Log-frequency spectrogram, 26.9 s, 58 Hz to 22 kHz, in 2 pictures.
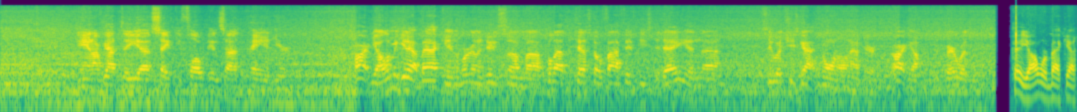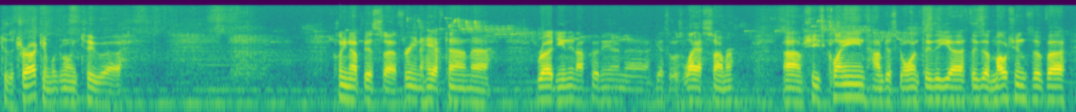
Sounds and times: Speech: 0:01.0 - 0:03.6, 0:04.4 - 0:15.1, 0:17.6 - 0:22.6, 0:23.2 - 0:26.8.

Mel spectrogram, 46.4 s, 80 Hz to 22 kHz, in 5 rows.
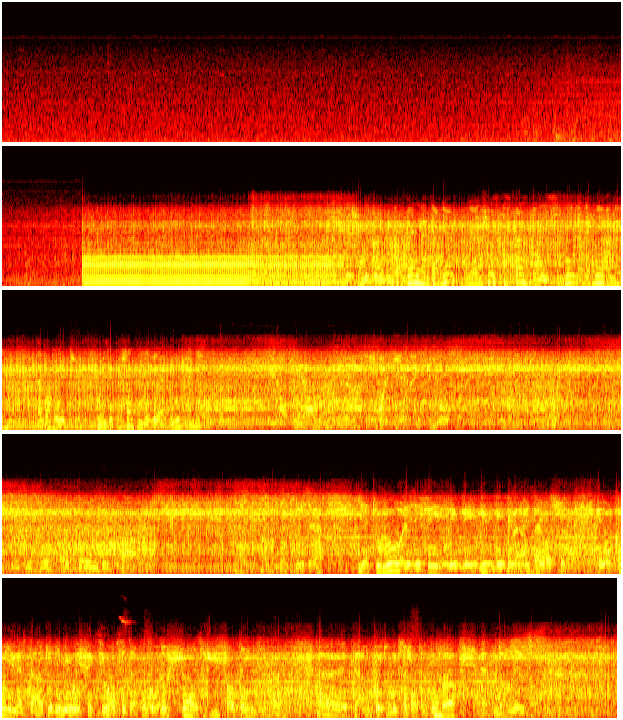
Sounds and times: Radio: 0:07.9 - 0:46.3
Speech: 0:14.2 - 0:21.8, 0:22.5 - 0:26.3, 0:27.9 - 0:30.1, 0:31.8 - 0:45.5.

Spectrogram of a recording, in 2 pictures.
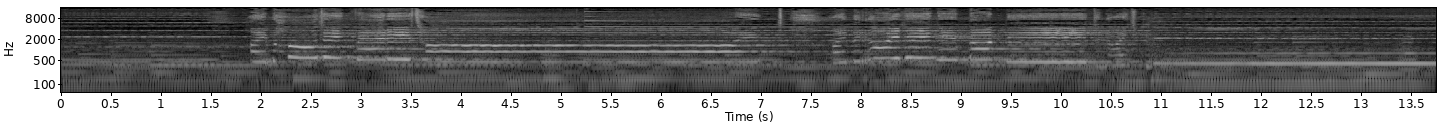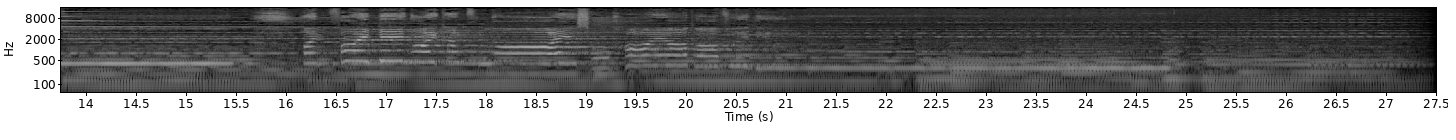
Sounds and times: Music: 0:00.0 - 0:27.5.

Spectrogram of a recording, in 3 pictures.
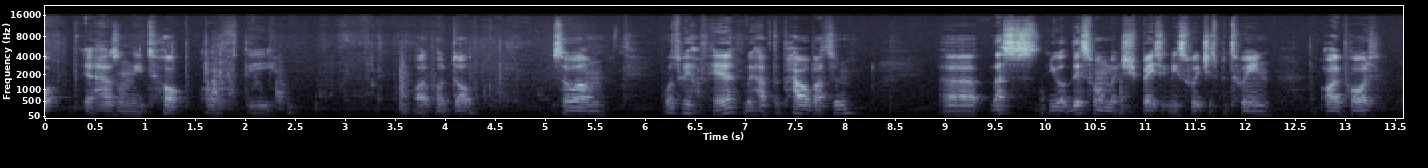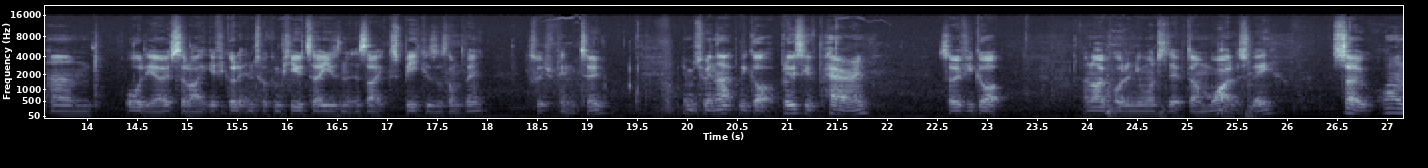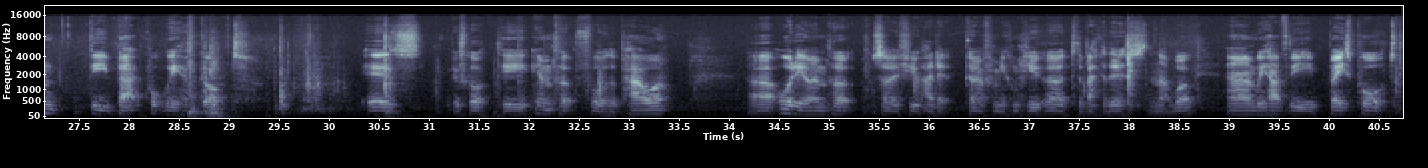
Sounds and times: Speech: 0:00.0 - 0:02.5, 0:03.7 - 0:04.4, 0:05.1 - 0:08.2, 0:09.0 - 0:19.3, 0:20.0 - 0:21.9, 0:22.5 - 0:23.2, 0:24.0 - 0:29.4, 0:30.3 - 0:33.5, 0:34.2 - 0:40.7.

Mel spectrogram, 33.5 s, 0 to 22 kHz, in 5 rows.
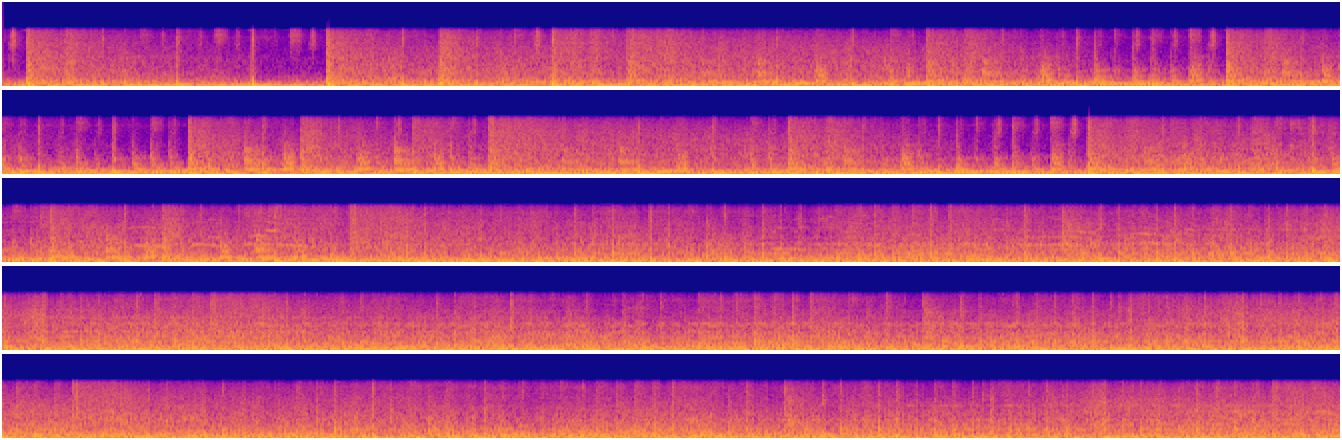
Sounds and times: Music: 0:00.0 - 0:33.4.

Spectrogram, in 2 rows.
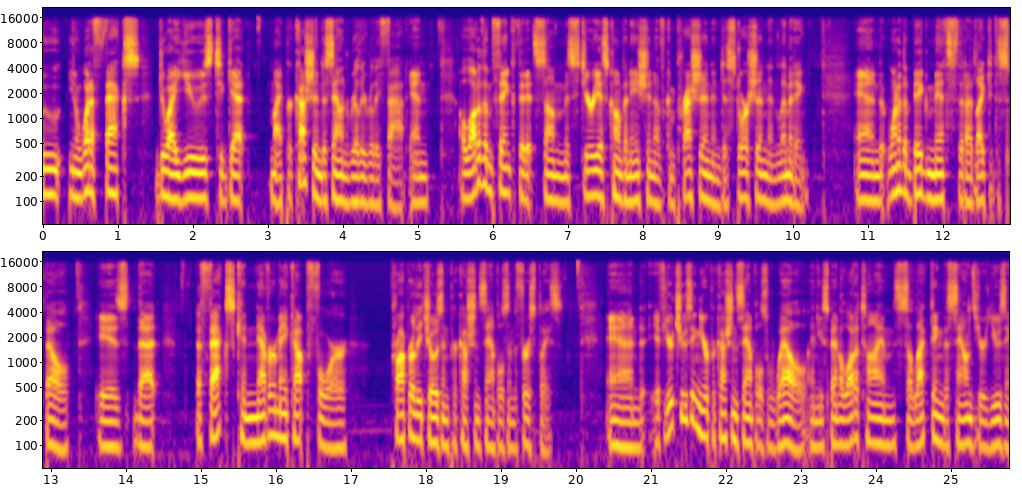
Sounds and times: Narration, monologue: 0:00.0 - 0:25.7.

